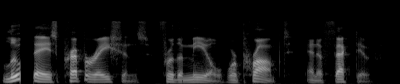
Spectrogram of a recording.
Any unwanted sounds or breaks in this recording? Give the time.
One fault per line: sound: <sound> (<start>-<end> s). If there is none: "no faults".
sound: dropout (0.2-0.3 s)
